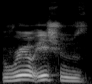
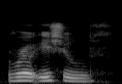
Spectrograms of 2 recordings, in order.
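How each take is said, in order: First: Real issues pushed out louder, REAL stressed; emphatic. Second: Slow, weighty real issues; slow, drawn out. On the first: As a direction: hit REAL hard and louder. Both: Shown as a demonstration. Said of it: "But do you hear how that sound?".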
